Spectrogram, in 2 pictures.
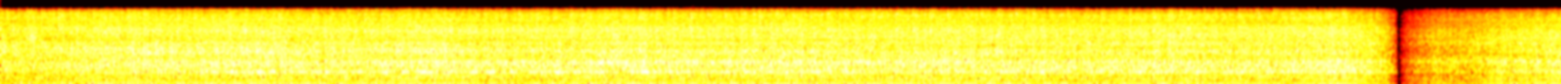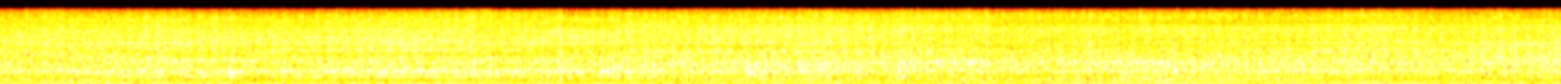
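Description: Heavy diesel engine running steadily at idle. The sound cuts out abruptly about halfway through, then fades back in over a couple of seconds to the same steady running.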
